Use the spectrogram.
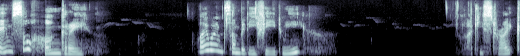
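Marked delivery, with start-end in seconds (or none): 0.0-3.8 put-on demanding pet voice, higher. Retelling how the pet has pestered all evening for food: voicing the hungry pet. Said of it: "the little horror that has been dabbing me all evening. Being like".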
